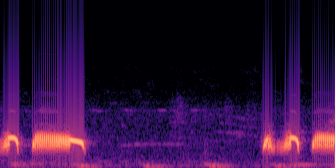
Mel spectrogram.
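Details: Spotted dove used as a decoy, calling hard to provoke fights, its voice carrying across the area; paired deep coos repeat in bursts, each a quick note followed by a longer drawn-out one, with low knocking thumps between them.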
